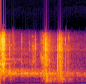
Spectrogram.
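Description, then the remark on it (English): A bedroom door is unlocked with a short run of metallic rattling and sharp clicks, a louder clack near the start and two more toward the end, with no voices. “Just a minute, I'll unlock the door.”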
